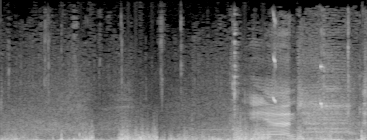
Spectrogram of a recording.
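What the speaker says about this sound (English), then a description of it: "sunny but a bit windy" Wind blowing outside an RV with roof solar panels on a sunny day, a steady low rumbling buffet of wind noise across the microphone, loud and continuous, with a person talking over it.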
